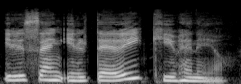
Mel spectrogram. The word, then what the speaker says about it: 일생일대의 기회네요: 일생일대의 기회네요. – Okay. 일생일대의 기회네요. – Right. 일생일대의 기회네요. – And I imagine when people say it fast, that 일대의 kind of blends into one syllable, kind of blend into one syllable, yes.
